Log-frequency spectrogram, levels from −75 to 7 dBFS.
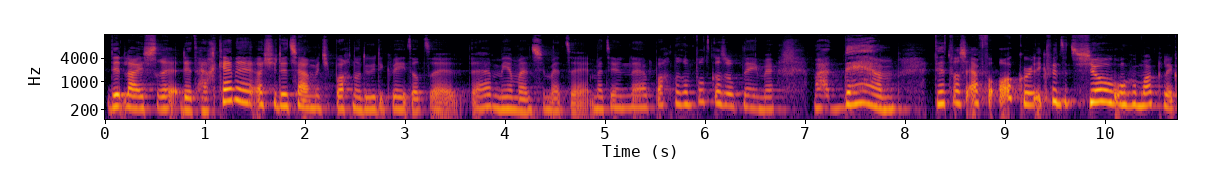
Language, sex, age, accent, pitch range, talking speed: Dutch, female, 20-39, Dutch, 210-260 Hz, 220 wpm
